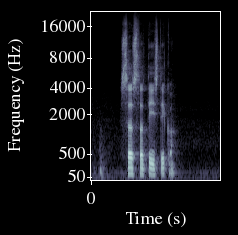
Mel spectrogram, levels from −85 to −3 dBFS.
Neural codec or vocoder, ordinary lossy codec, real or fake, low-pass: vocoder, 44.1 kHz, 128 mel bands every 512 samples, BigVGAN v2; none; fake; none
